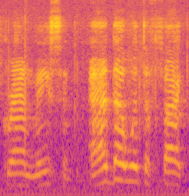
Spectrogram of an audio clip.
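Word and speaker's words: Grandmaison: even his last name is suspicious as it's pronounced Grand Mason add that with the fact that his family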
